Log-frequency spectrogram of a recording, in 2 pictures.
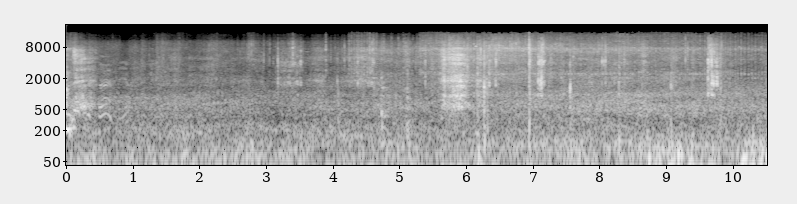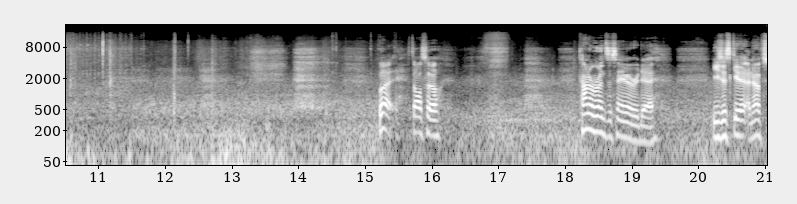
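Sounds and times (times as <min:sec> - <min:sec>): bike clicks and rattles: 0:00.0 - 0:15.2
wind and tyre rumble: 0:00.0 - 0:21.0.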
